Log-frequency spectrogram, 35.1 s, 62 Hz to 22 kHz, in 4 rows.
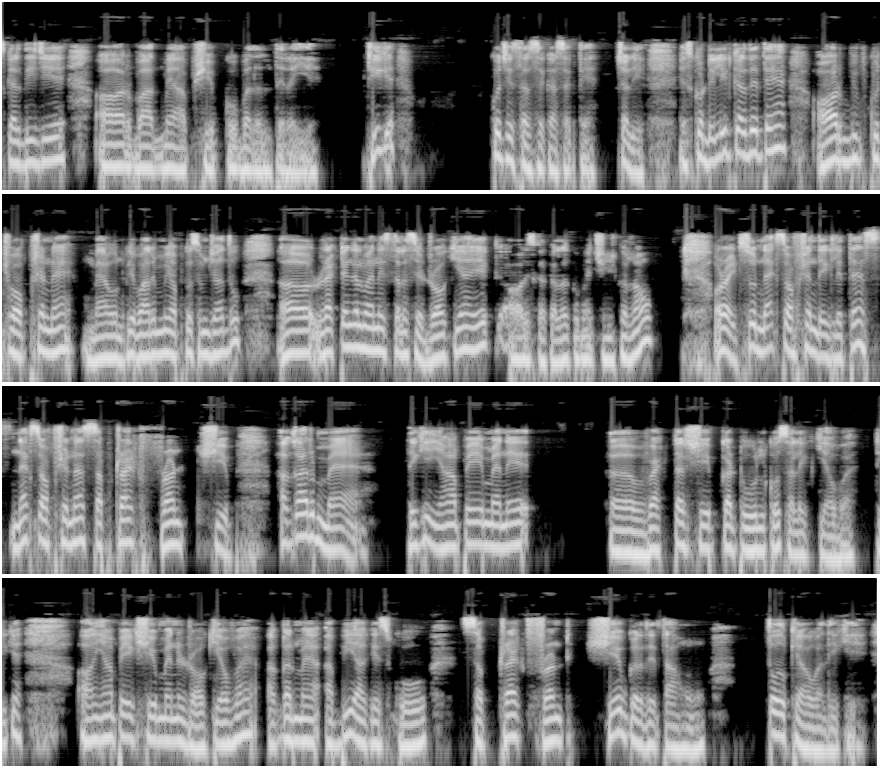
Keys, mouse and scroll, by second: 4.2 click, 11.2 click, 13.2 click, 16.0 click, 33.4 click.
